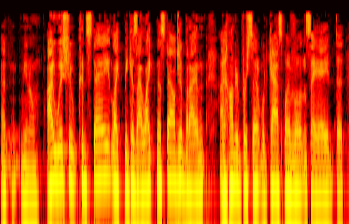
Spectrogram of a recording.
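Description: A man with a mid-range voice chats on a morning radio show. He is agreeable, jumps in often and works through ideas out loud. His mic sounds dry and a little dull. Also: medium pitch, no room sound. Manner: agreeable, chimes in often, works through quick math aloud. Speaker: radio co-host. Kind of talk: casual local radio talk.

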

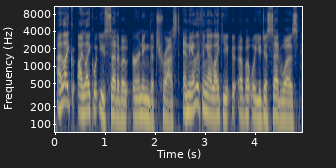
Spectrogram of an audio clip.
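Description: Guy hosting a casual talk show, mid pitch, dry sound, kinda halting and repeats himself. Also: dry recording. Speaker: show host and former worship leader. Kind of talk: casual conversational interview chat.

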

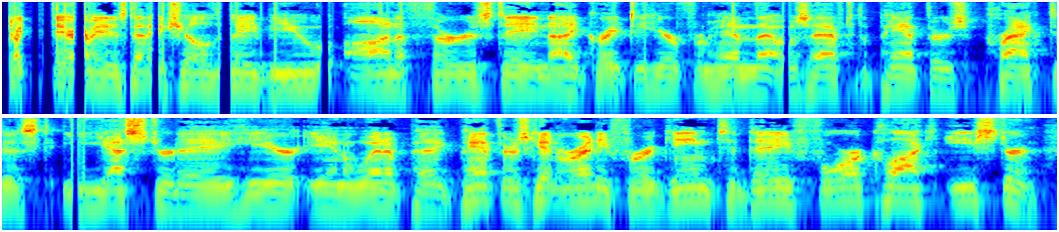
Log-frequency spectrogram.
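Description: A man's voice: fairly low pitch, fairly even intonation, brisk, few pauses, fairly bright tone. A man hosting a sports radio show, presenting commentary and introducing interview clips.

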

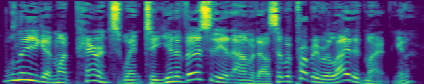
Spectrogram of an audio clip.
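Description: A man's voice: a little high, very animated, racing, creaky, no room sound, studio quality. A man with an Australian accent hosting a podcast interview, friendly and chatty with his guest. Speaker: podcast host.

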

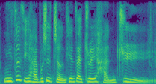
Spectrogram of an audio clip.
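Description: Teenage daughter, very high voice, Singaporean accent, worried and nagging, radio drama acting. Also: female voice, animated, moderate pace, dark tone. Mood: teasing retort.

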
